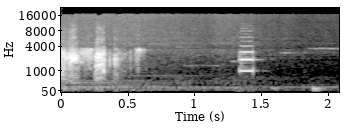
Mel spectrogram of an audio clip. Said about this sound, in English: U.S. Naval Observatory Master Clock at the tone Eastern Daylight Time, 11 hours, 5 minutes, 30 seconds. Nice. Yeah, that's how it used to be.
